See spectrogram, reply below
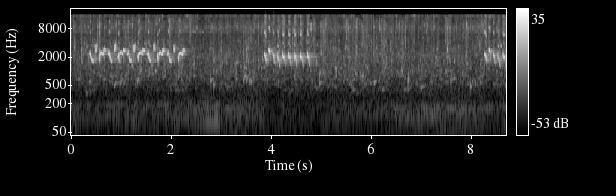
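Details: Sooty-headed bulbul female calling the male with loud, bubbly chattering bursts: a long run of rapid warbled notes, a shorter second run, then a third starting, all over trickling water.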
